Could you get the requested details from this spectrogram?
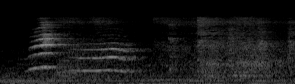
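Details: Pet parrot giving a single harmonic squawk that rises then eases into a drawn-out tone, followed by soft indoor background hiss.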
